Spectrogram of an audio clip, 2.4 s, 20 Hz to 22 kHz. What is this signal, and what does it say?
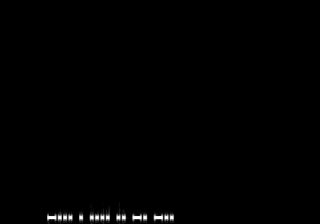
Morse code, heard as a keyed tone, about 57 wpm, 700 Hz. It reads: BEHIND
